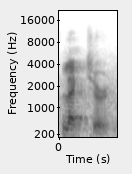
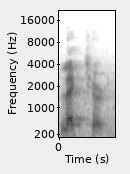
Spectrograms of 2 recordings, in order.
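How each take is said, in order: No difference in how they are said.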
